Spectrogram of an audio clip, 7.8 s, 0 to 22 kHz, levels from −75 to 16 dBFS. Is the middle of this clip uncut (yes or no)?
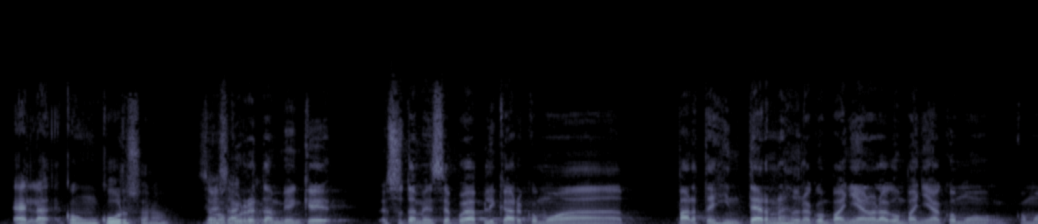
no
